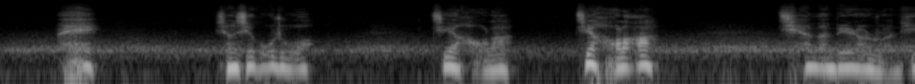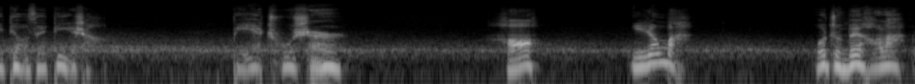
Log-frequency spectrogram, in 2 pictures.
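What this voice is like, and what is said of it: Quiet, hushed calling voice. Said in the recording (Chinese): “小声地叫湘西谷主”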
